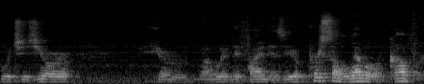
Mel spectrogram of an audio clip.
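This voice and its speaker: With fairly even intonation and medium pitch, a man talks at a fairly quick pace amid noticeable background noise and audible room echo. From Serbia, Belgrade. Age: 60s. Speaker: local author. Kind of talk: interview.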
